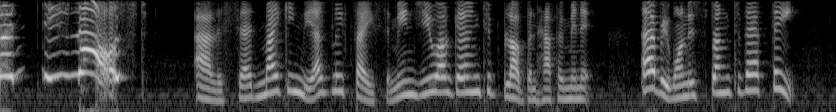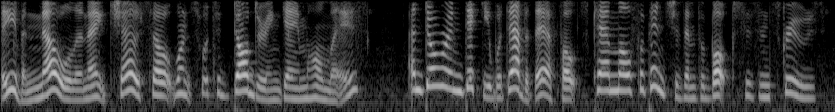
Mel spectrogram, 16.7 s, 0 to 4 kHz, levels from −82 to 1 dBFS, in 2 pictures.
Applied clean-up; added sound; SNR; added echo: none; none; none; none.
